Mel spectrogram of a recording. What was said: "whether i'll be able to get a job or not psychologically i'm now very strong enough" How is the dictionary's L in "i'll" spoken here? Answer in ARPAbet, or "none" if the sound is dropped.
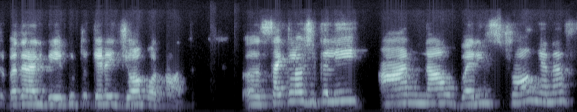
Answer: L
